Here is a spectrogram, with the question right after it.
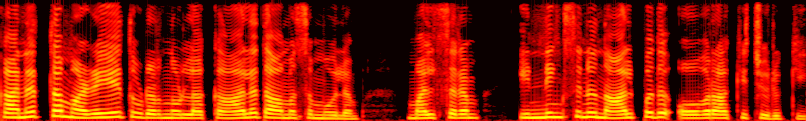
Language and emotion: Malayalam, neutral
